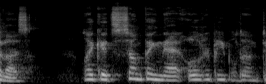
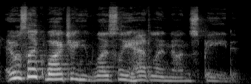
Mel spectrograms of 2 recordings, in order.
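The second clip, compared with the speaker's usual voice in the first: usual speaking voice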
